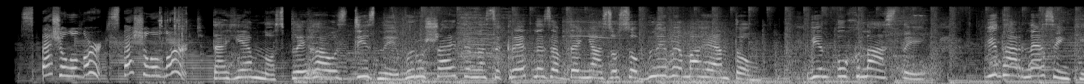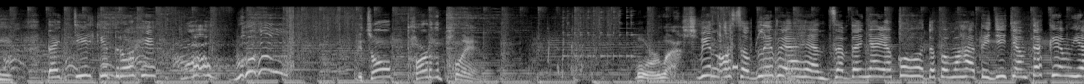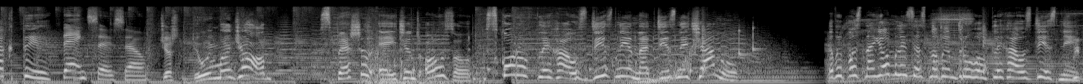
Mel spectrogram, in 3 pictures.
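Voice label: ukrainian promo; disney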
